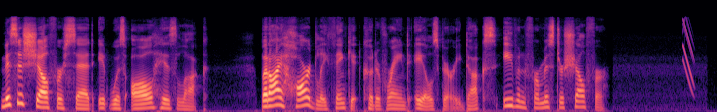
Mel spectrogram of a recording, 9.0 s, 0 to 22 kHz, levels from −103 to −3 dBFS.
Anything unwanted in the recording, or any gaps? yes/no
yes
